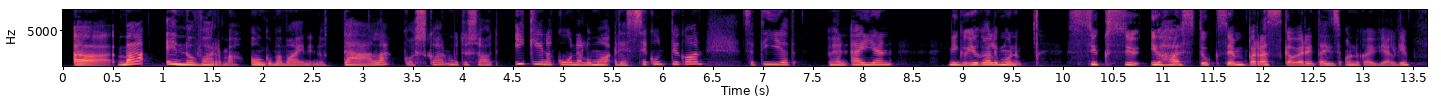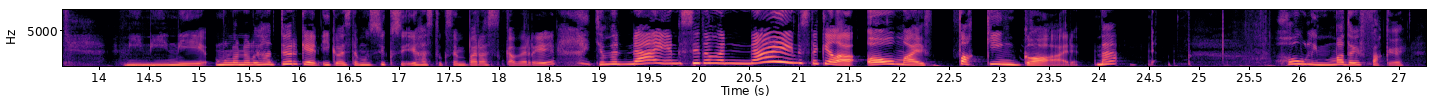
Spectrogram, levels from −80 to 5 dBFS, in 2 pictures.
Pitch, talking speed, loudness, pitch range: 260 Hz, 145 wpm, -22 LUFS, 230-315 Hz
